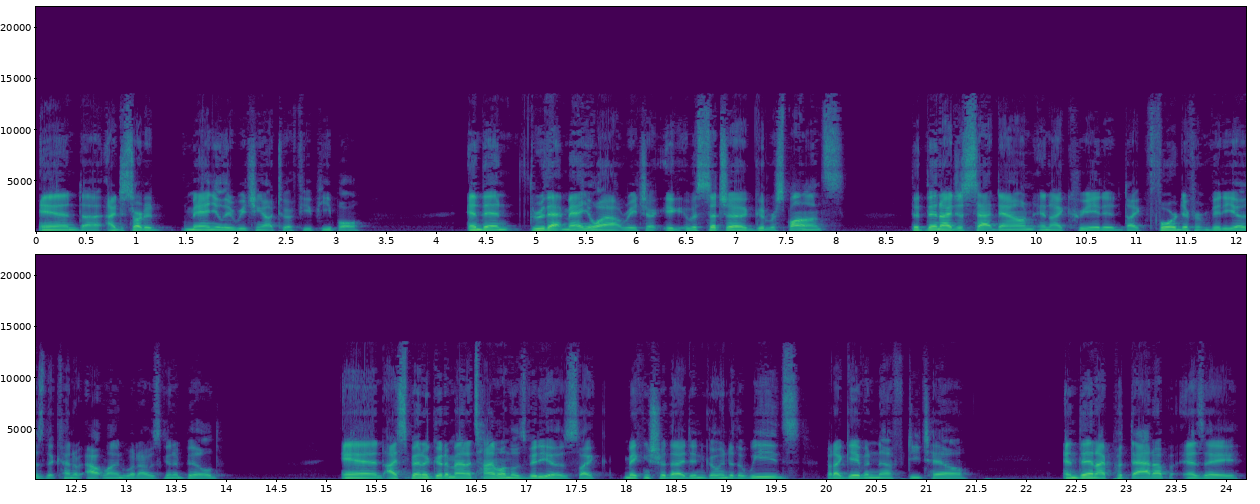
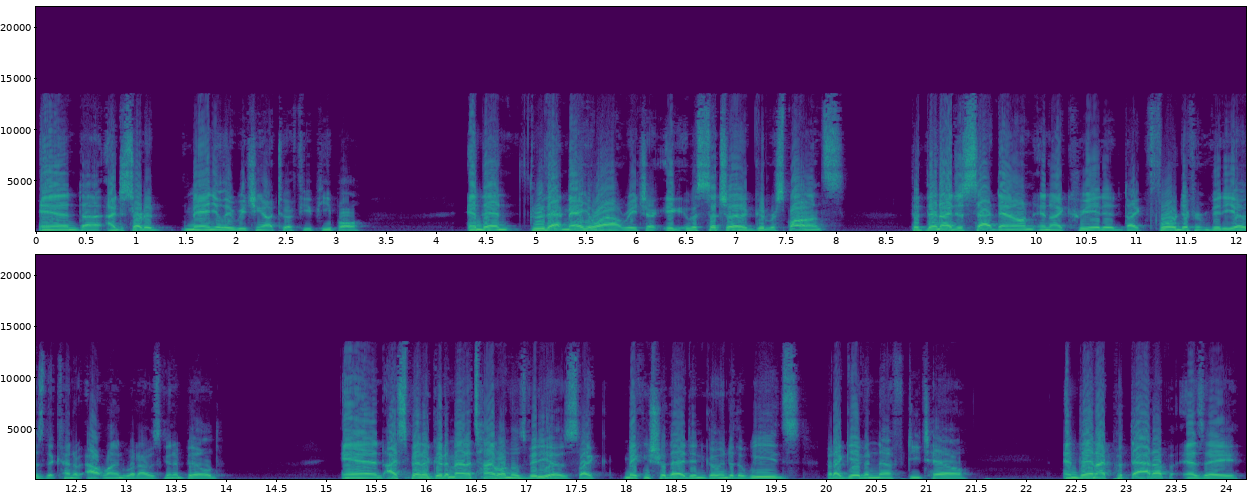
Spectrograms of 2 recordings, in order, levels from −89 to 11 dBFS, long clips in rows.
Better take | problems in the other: first | distortion; heavy; 7 dB below the speech

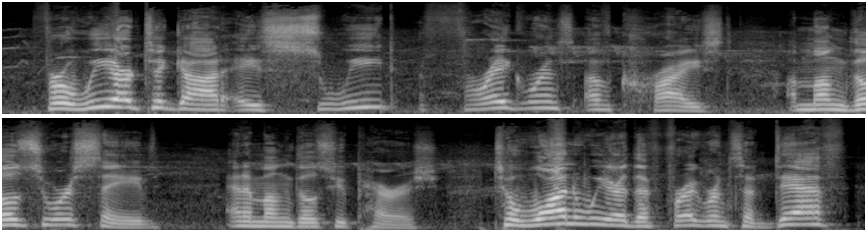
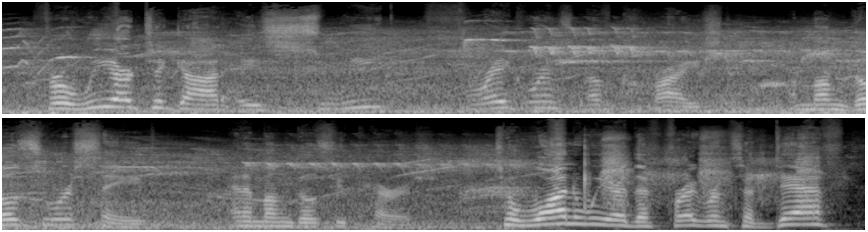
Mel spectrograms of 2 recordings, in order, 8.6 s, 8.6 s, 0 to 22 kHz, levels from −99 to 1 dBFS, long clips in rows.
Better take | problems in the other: first | animal sounds; loud; throughout; 3 dB below the speech; faint in the first

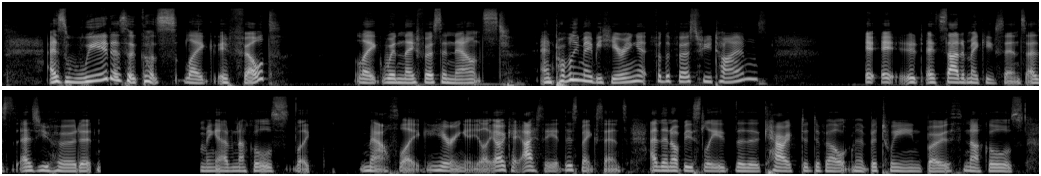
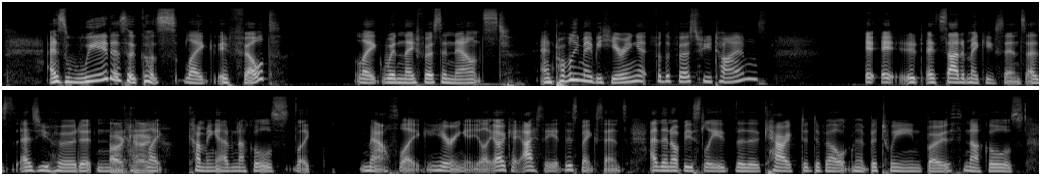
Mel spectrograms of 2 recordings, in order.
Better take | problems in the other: second | audio cutting out; at 11 s for 1 s

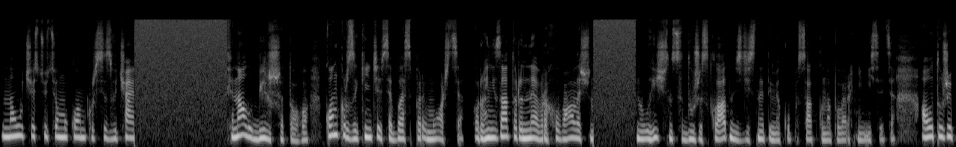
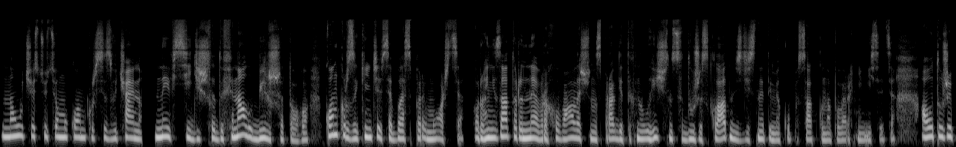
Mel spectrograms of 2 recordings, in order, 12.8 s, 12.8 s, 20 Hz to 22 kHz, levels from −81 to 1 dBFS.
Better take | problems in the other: second | audio cutting out; filled with static; at 2 s for 1 s and at 8 s for 0.5 s

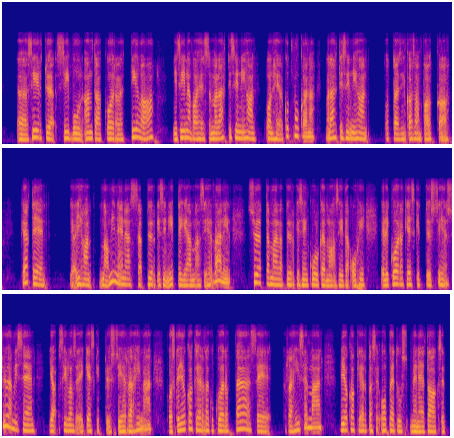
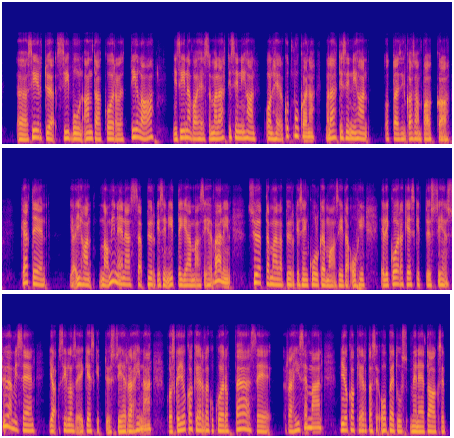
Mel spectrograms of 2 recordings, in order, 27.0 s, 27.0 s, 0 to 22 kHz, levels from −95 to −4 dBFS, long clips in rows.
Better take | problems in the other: second | garbled, watery; badly; nothing above 7.5 kHz; slightly in the second

